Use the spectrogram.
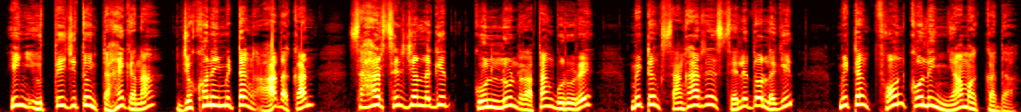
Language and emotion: Santali, happy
